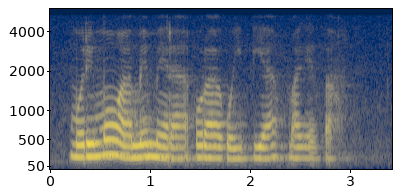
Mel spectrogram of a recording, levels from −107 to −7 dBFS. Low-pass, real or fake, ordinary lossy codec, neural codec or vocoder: 5.4 kHz; real; none; none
